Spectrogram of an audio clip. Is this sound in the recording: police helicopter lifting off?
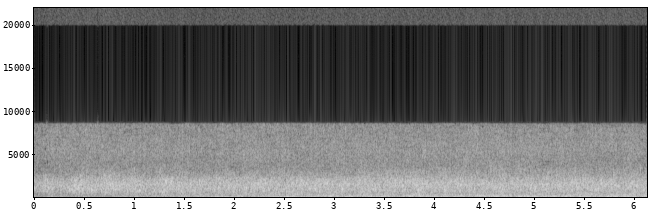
no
